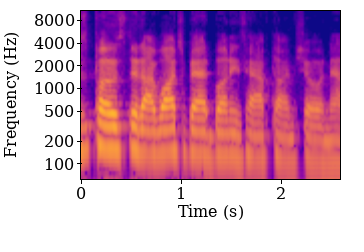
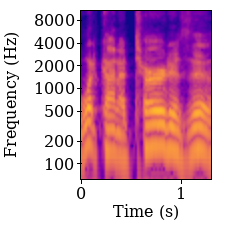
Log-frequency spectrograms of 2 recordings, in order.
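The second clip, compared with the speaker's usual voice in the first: slow, dragged-out, displeased tone; 2 semitones higher than usual. Imagining what the watching commissioner says: imitating an unhappy Goodell. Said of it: "He's like".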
